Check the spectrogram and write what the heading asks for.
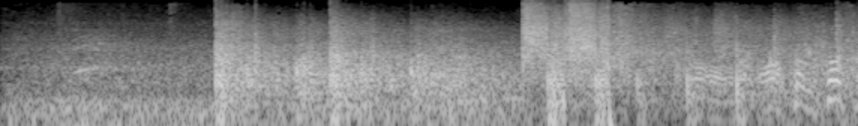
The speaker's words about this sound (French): parce qu'on parle de, plusieurs personnes avec des armes longues qui ont fait feu. un petit extrait d'une des, des vidéos qui circulent pour vous donner un peu le son de, ces armes qui, frappent bien en ce moment.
